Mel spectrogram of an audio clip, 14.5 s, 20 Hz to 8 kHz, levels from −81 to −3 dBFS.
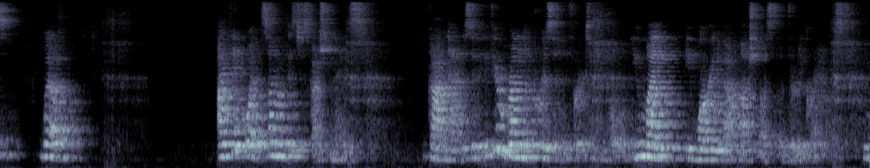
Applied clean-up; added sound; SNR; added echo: neural separator model SepFormer DNS4.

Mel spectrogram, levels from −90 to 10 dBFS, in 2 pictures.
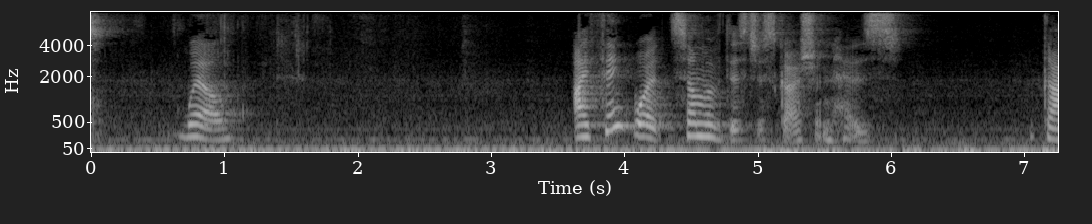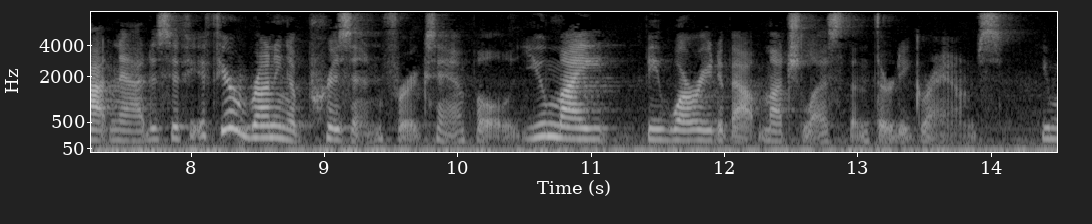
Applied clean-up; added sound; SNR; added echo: none; none; none; none.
